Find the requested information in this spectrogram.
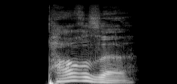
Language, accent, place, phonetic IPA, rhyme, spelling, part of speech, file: German, Germany, Berlin, [ˈpaʁzə], -aʁzə, Parse, noun, De-Parse.ogg
- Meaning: Parsi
